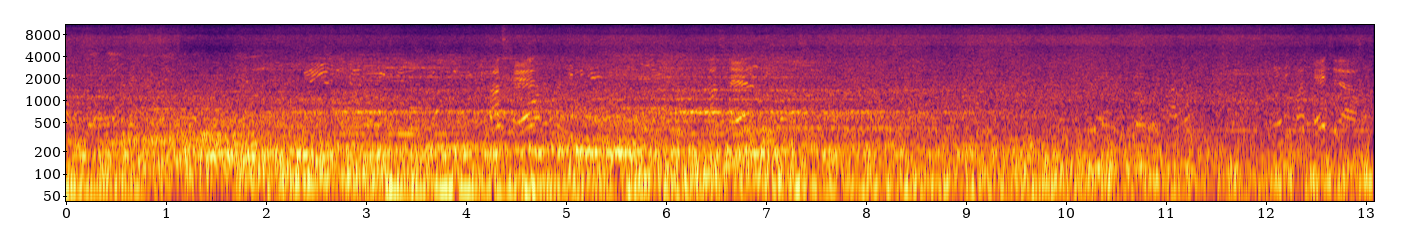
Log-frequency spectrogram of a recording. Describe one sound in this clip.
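A crowd of adult men and women chatter softly nearby outdoors.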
